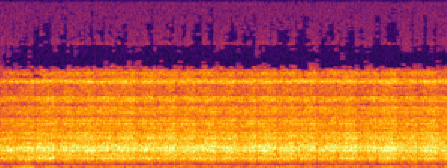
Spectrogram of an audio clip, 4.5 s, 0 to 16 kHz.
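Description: P-SB7 ghost box sweeping the FM band in reverse, giving out a steady hiss of radio static through its speaker.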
